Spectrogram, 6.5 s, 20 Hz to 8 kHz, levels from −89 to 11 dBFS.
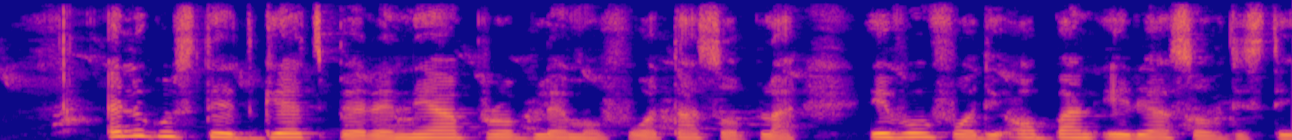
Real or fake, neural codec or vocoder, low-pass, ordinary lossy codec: real; none; none; none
